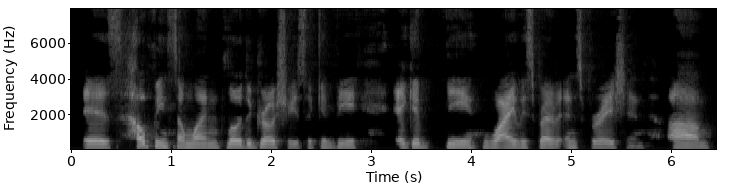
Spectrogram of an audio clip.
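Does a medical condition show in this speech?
Yes: cleft lip and palate; congenital cleft lip and palate, many childhood surgeries, major closure surgery, lip scar, scar removal declined; cleft made eating, talking and singing hard while growing up.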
